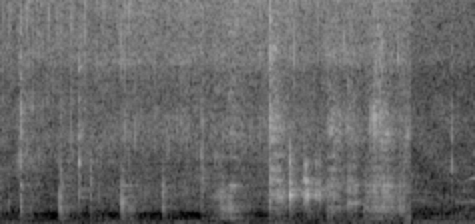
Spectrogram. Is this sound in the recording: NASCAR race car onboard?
no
